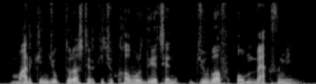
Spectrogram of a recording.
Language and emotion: Bengali, neutral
